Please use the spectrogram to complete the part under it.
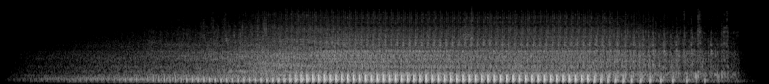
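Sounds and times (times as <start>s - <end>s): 
go kart pulling up from the right: 0.4s - 7.6s
go kart engine shutting off: 1.4s - 7.6s.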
